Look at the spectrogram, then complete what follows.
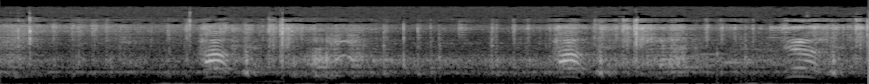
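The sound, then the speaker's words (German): Video game horse hooves gallop in a steady, fast clatter as the player hits the horse to spur it on, over a busy noisy background, broken by a few short, squeaky tonal calls. “Bam. Ich hau mein Pferd. Richtig schön.”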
